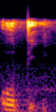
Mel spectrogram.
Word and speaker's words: অতি: সাথে একটা রসিককার রয়েছে তাহলে এর উচ্চারণের ক্ষেত্রে আমাদের বলতে হবে অতি অর্থাৎ এটাকে অতি বলতে পারবো না আমাদের বলতে হবে অতি ও উচ্চারণ করতে হবে একই রকম ভাবে অভিধান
